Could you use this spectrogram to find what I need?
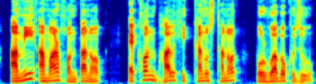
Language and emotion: Assamese, neutral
